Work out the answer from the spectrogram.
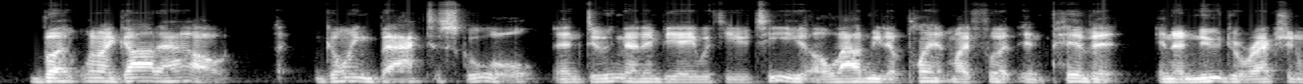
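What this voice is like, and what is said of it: Hoarse, strained voice. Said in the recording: “I'm losing my voice a little”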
